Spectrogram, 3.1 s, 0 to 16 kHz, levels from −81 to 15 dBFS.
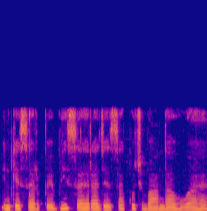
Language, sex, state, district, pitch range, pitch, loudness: Hindi, female, Jharkhand, Ranchi, 200-225 Hz, 210 Hz, -15 LUFS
